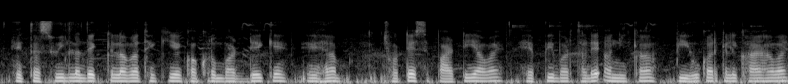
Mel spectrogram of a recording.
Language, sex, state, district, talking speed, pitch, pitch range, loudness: Chhattisgarhi, male, Chhattisgarh, Bilaspur, 180 wpm, 150 Hz, 145-155 Hz, -18 LUFS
